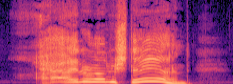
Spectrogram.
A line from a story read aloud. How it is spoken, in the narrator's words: she exclaimed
